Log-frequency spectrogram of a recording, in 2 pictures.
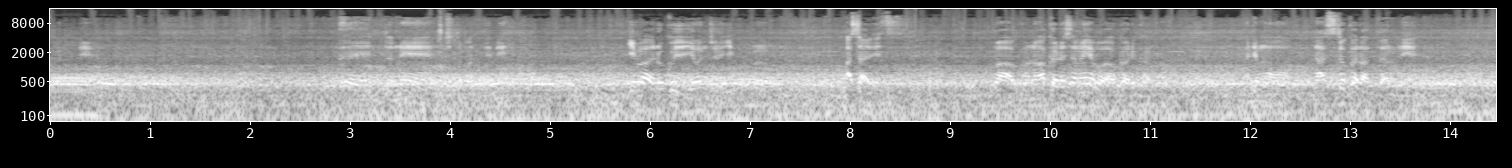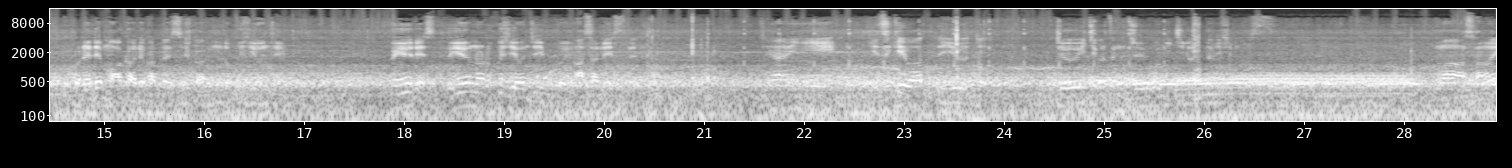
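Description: Steady low rumble of a car's engine and tyres heard from inside the cabin while driving, with a man's voice talking over it on and off.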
